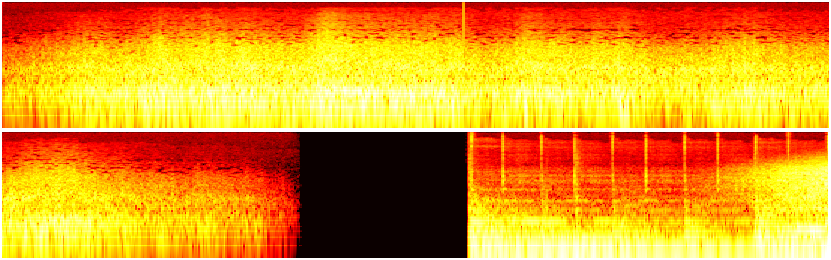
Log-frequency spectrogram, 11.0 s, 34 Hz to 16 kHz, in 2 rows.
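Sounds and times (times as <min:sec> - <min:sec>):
low wind-like rumble: 0:00.0 - 0:07.4.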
